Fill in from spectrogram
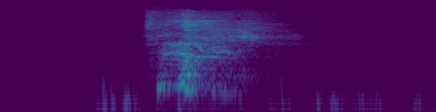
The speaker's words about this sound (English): Okay, I'm back. Sorry, I really had to sneeze there for a second.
